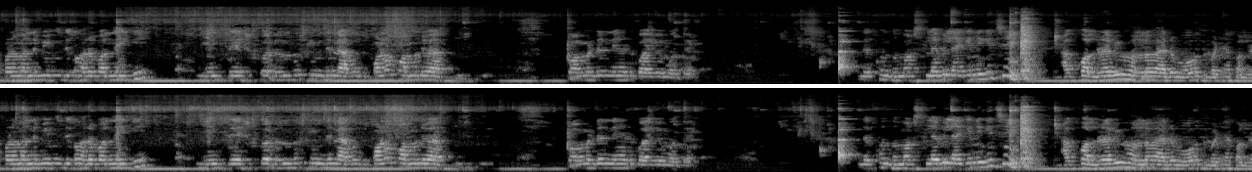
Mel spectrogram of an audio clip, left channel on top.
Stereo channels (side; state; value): both; normal; correlation 0.46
